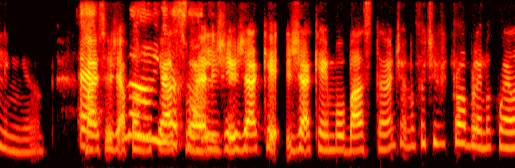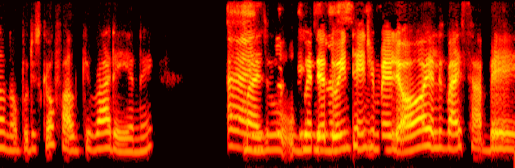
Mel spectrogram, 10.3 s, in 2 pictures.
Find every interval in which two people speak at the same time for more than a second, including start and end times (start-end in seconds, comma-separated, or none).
0.8-2.2, 7.6-9.0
